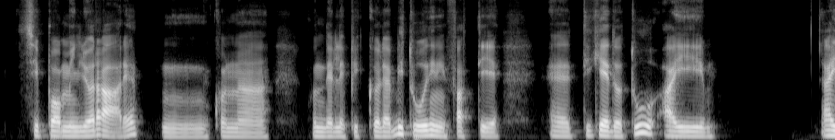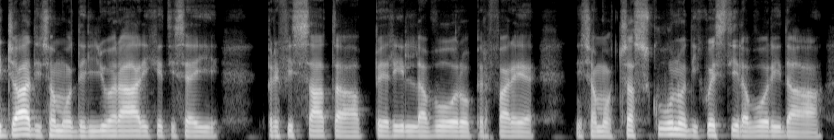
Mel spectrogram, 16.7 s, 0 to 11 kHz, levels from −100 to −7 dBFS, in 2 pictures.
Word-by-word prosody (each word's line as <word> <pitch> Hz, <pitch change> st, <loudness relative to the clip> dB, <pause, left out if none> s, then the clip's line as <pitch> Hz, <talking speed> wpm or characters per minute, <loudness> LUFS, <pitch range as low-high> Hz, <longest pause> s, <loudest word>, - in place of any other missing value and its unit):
si 115 Hz, -1 st, -7 dB
può 115 Hz, -1 st, +4 dB
migliorare, 110 Hz, +3 st, +2 dB
mhmm, 95 Hz, -1 st, -6 dB
con 95 Hz, -2 st, -4 dB, 0.4 s
con 105 Hz, -1 st, -2 dB
delle 100 Hz, -1 st, -1 dB
piccole 110 Hz, -1 st, -2 dB
abitudini, 120 Hz, -2 st, +3 dB
infatti, 110 Hz, -1 st, -3 dB, 0.5 s
ehm, 105 Hz, -2 st, -4 dB
ti 115 Hz, -, -8 dB
chiedo 110 Hz, -3 st, +3 dB
tu 170 Hz, -1 st, +2 dB
hai 105 Hz, -2 st, +2 dB, 1.2 s
hai 120 Hz, -1 st, +3 dB
già, 130 Hz, +3 st, +8 dB
diciamo 115 Hz, -2 st, 0 dB
degli 110 Hz, +1 st, -2 dB
orari 115 Hz, -1 st, +3 dB
che 115 Hz, +1 st, -5 dB
ti 110 Hz, 0 st, -11 dB
sei 105 Hz, -2 st, -2 dB, 0.5 s
prefissata 110 Hz, -2 st, -1 dB
per 110 Hz, 0 st, -2 dB
il 115 Hz, -1 st, 0 dB
lavoro, 110 Hz, 0 st, +1 dB
per 110 Hz, -2 st, -9 dB
fare, 105 Hz, -2 st, -2 dB, 0.4 s
diciamo 105 Hz, +1 st, -2 dB
ciascuno 130 Hz, +5 st, 0 dB
di 115 Hz, -2 st, -5 dB
questi 120 Hz, +1 st, -1 dB
lavori 110 Hz, 0 st, 0 dB
da, 100 Hz, -3 st, -2 dB
110 Hz, 125 wpm, -24 LUFS, 105-115 Hz, 1.2 s, già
